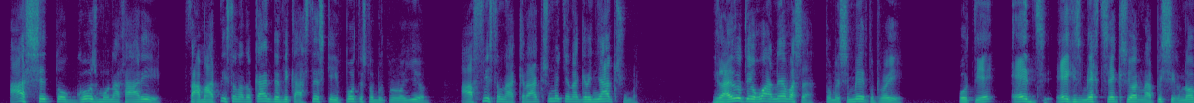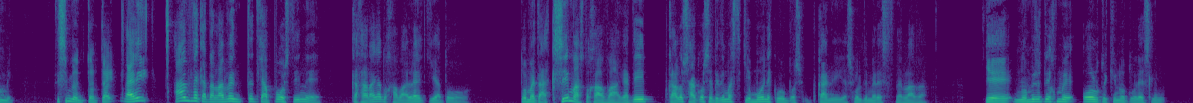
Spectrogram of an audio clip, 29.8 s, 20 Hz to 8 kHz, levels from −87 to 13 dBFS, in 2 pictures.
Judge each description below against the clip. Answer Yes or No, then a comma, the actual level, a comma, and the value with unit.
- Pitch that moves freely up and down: No, average, 4.5 semitones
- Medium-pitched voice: Yes, medium, 155 Hz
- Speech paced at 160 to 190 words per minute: Yes, average, 165 wpm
